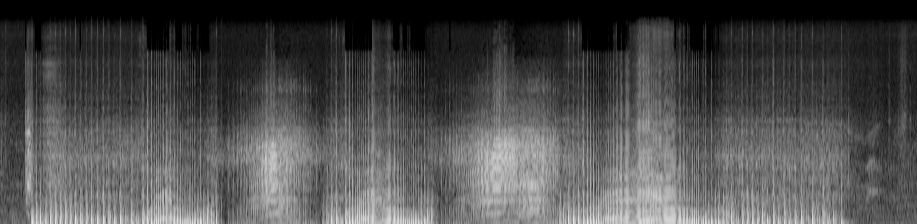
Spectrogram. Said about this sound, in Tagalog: install na natin yung muffler natin na walang silencer ngayon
